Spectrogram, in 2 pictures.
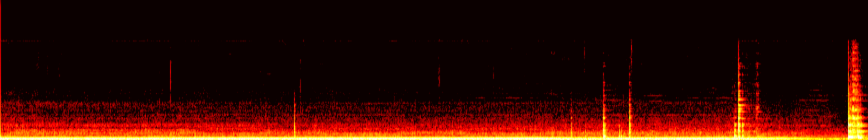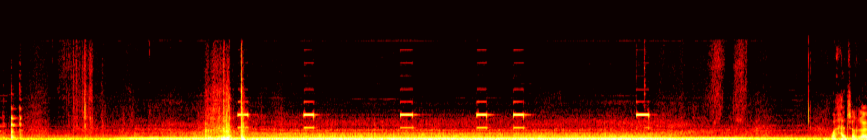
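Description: Air fryer running with a steady fan hum that drops away for a few seconds midway. A few knocks come as the basket goes in, then its touch control panel gives about six short beeps while the timer is set.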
